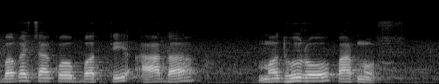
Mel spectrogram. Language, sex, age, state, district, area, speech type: Nepali, male, 60+, West Bengal, Kalimpong, rural, read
